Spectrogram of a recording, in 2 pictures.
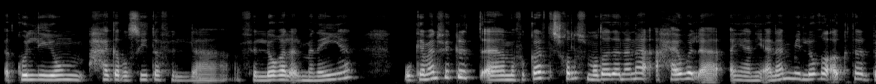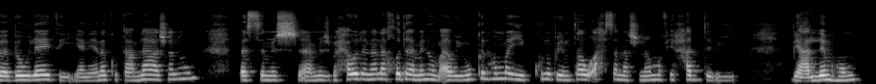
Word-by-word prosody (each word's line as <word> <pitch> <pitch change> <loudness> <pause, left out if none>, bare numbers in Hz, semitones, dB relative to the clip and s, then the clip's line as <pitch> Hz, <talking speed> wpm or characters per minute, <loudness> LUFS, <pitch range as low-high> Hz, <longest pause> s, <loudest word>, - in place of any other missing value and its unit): كل 220 - +8
يوم 215 0 +4
حاجة 220 0 0
بسيطة 215 +2 -2
في 205 - -13
ال 180 -2 -10 0.5
في - - -9
اللغة 205 +3 +5
الألمانية. 215 - -1 0.5
وكمان 275 - +2
فكرة 315 +1 -1
آآ، 210 +1 +5
ما 215 0 +2
فكّرتش 270 +7 +1
خالص 275 +1 +1
في 275 - -13
الموضوع 230 +1 +3
ده، 245 0 +6
إن 240 - -2
أنا 245 +2 -2
أحاول 255 0 +2
أ - - -1
يعني 190 -3 -3
أنَمّي 260 +6 0
اللغة 240 +1 +3
أكتر 255 -2 -1
ب 200 -4 -1
بولادِي، 205 -2 +2
يعني 170 +1 -8
أنا 205 +3 -2
كنت 210 -1 -11
عاملاها 190 +4 -2
عشانهم، 235 +6 -5 0.4
بس 200 0 0
مش 200 0 0
مش 195 +1 -5
باحاول 240 +4 +3
إن 235 -1 -1
أنا 250 +1 -1
آخدها 245 0 +1
منهم 225 0 -2
أوي، 200 0 0
ممكن 235 +5 -4
هم 260 +1 -4
يكونوا 240 +1 -3
بينطقوا 225 0 0
أحسن، 230 -3 -6
عشان 200 -1 -6
هم 215 +2 -4
في 220 +2 -10
حد 215 -1 -4
بي 180 -1 -11 0.5
بيعلّمهم. 195 +4 +1
220 Hz, 180 wpm, -22 LUFS, 200-245 Hz, 0.5 s, كل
